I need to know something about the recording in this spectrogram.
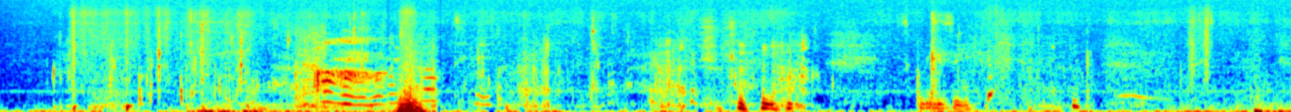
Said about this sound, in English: Um, we recorded a donkey and a horse chewing.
